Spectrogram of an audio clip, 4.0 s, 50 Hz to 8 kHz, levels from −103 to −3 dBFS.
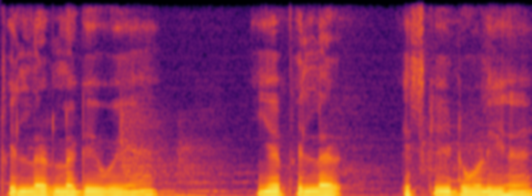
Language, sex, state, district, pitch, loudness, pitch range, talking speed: Hindi, male, Bihar, Vaishali, 130 Hz, -15 LUFS, 125-135 Hz, 120 wpm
